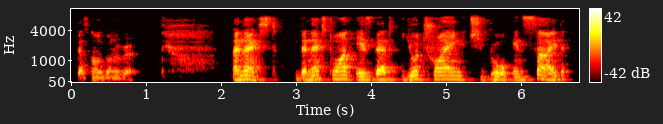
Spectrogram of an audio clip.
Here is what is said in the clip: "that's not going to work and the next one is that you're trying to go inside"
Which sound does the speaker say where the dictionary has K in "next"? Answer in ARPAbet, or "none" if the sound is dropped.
K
